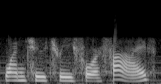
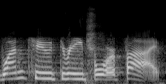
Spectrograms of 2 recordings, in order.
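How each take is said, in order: First: The voice is relaxed, without pressed vocal folds. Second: The voice is pressed and tight at higher pitch. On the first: "I'm not pressing my vocal folds right now" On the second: "or at a higher pitch"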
